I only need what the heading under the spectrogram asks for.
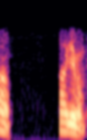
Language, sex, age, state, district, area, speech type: Sanskrit, male, 18-30, Karnataka, Chitradurga, rural, conversation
